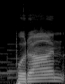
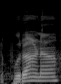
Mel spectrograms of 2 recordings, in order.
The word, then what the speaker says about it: Purana: Puran or Purana, however you want to pronounce it, literally means old or ancient stories.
